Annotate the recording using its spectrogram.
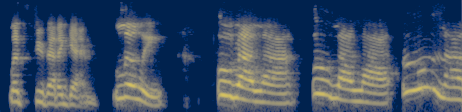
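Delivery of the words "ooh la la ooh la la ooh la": rising silly sing-song, climbing high and slow. Shown as a demonstration. Teacher as Lily, silly sing-song. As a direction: ham it up, shaking your hips. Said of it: "get really silly".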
